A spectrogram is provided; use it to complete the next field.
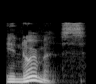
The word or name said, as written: enormous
